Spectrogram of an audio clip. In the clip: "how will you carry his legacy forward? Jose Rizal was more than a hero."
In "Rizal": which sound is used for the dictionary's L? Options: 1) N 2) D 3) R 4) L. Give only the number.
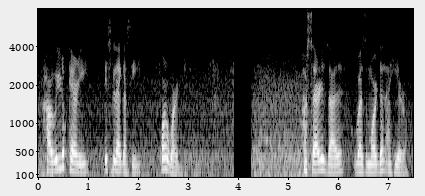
4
